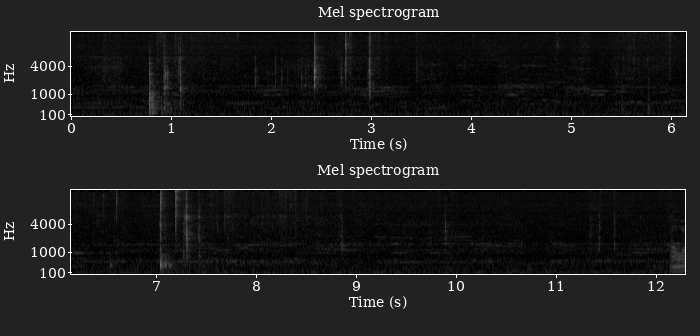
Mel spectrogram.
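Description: Near silence with a few sharp clicks and knocks from small decorations being handled on a countertop. The loudest comes about a second in and another about seven seconds in.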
